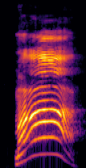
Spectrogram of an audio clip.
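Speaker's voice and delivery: calling out in a high, loud voice.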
